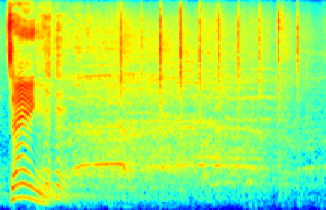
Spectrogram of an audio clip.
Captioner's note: cheers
